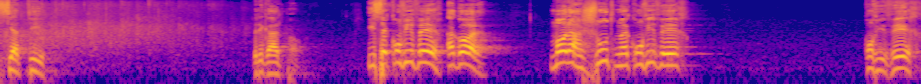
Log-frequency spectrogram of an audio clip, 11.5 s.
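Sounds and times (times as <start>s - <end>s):
audience clapping: 0.0s - 3.7s
speech: 0.1s - 0.8s, 3.2s - 3.8s, 4.6s - 6.2s, 6.9s - 8.6s, 10.8s - 11.5s.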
